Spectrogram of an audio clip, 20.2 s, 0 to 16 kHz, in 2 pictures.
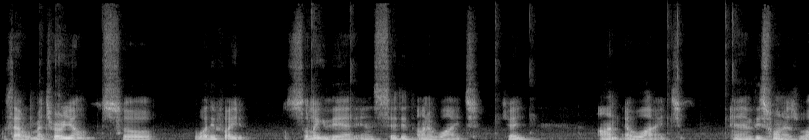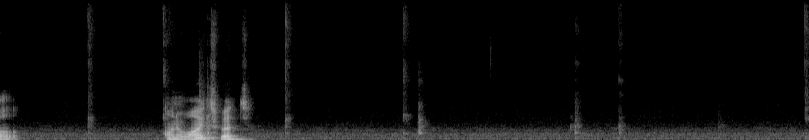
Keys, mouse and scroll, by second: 0.4 shift+middle click, 1.1 click, 8.2 click, 17.2 middle click, 18.1-20.1 scroll down 1, 20.1 click.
